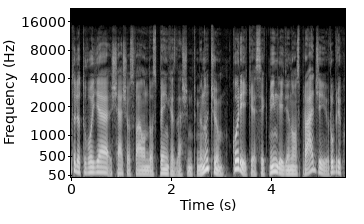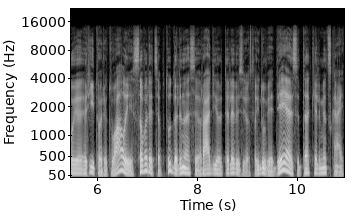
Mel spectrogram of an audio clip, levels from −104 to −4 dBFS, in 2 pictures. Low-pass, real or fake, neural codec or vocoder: 14.4 kHz; real; none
